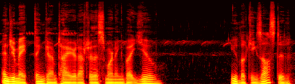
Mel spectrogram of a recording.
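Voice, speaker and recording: In a mellow, full character voice that goes very deep, a man plays a world-weary, theatrical telepathic supervillain who is sardonic and menacing. Addressing the listener in scripted roleplay, he mocks slowly and deliberately, leaning on dramatic pauses.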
